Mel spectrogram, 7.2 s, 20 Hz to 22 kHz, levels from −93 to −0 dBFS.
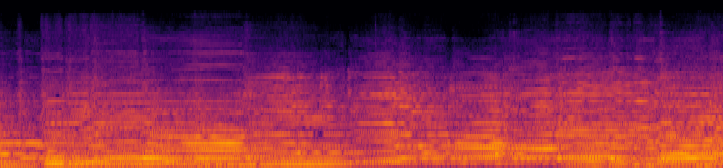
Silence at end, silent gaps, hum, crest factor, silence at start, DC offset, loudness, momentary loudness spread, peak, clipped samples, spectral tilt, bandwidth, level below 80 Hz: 0 s; none; none; 14 dB; 0 s; under 0.1%; -25 LUFS; 5 LU; -10 dBFS; under 0.1%; -7.5 dB/octave; 12 kHz; -46 dBFS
